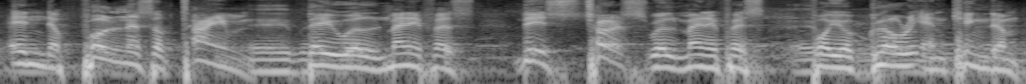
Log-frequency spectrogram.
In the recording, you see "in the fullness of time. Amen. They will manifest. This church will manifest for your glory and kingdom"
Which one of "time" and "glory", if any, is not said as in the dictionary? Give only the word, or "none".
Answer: time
